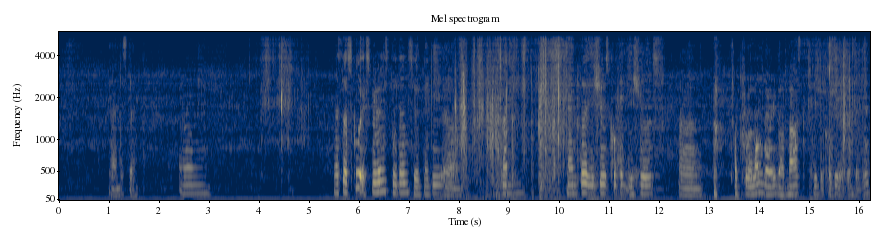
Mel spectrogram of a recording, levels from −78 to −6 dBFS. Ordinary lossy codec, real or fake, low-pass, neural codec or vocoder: none; fake; 5.4 kHz; codec, 32 kHz, 1.9 kbps, SNAC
